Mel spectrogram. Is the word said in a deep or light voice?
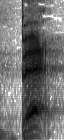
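deep. It is said deep, from the gut and throat. The speaker calls it right. "You have to say it from the gut. It needs to come from the back of the mouth"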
